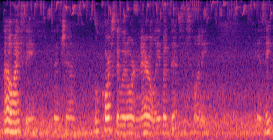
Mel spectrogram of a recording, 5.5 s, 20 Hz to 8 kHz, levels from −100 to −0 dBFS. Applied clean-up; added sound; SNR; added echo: none; Bird vocalization, bird call, bird song; 9 dB; reverberation time 0.1 s.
